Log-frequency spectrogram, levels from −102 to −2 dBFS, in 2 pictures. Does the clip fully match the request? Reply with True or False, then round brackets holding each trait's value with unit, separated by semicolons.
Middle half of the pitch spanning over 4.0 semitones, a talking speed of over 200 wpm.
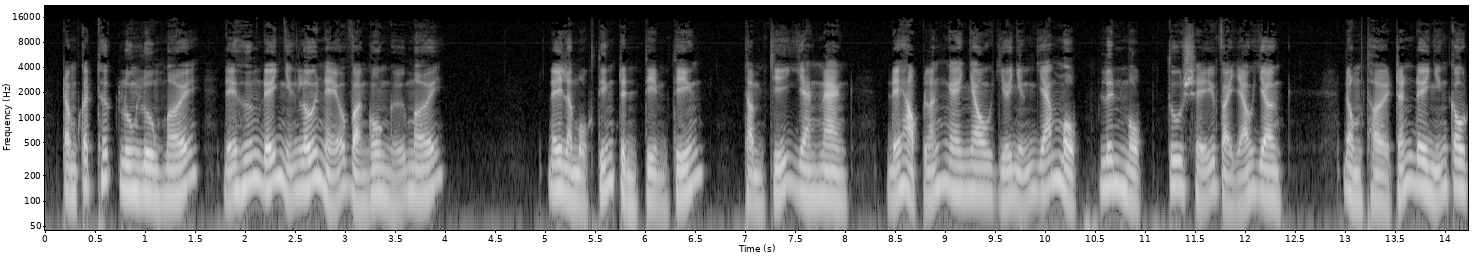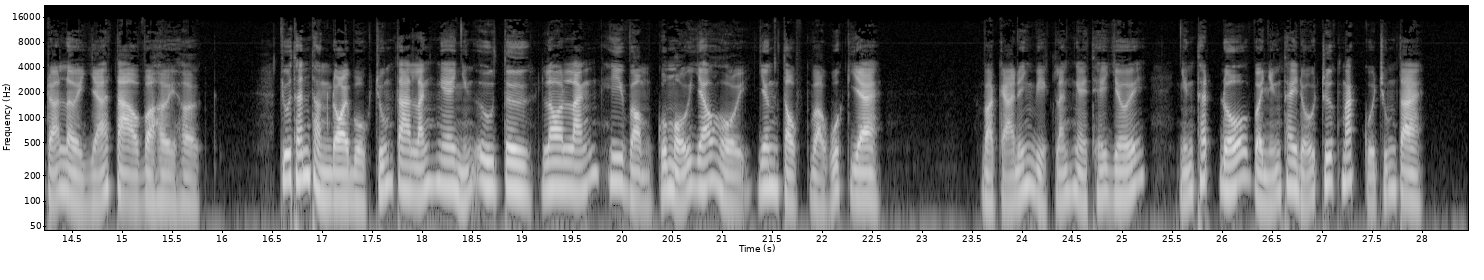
True (5.4 semitones; 215 wpm)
